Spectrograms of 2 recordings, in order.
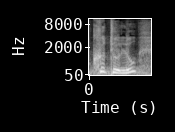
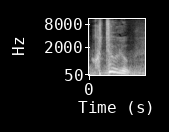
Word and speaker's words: Cthulhu: Souvent, ces noms-là, je vais y revenir, mais en fait, je vais commencer par Cthulhu, qui doit être prononcé comme très aqueux. C'est comme un crachat, Cthulhu. Cthulhu, Cthulhu. T'sais, on a tendance en anglais, d'ailleurs, à prononcer Cthulhu. Cthulhu. – Oui. – Comme en trois syllabes, Cthulhu, mais en fait, ça devrait être deux, selon lui, c'est Cthulhu.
